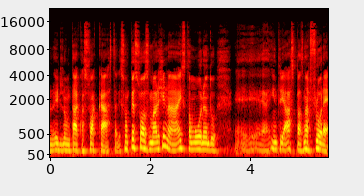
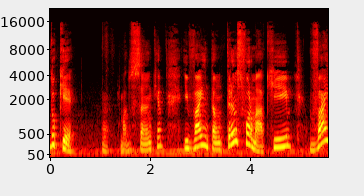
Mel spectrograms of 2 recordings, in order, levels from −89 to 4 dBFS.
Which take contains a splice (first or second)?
second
